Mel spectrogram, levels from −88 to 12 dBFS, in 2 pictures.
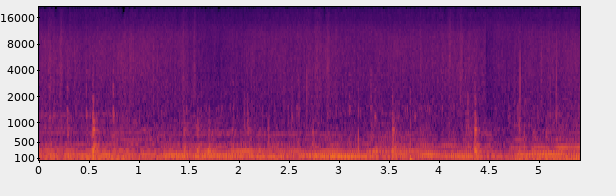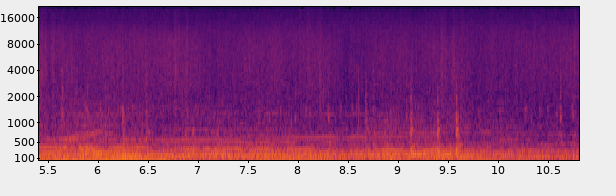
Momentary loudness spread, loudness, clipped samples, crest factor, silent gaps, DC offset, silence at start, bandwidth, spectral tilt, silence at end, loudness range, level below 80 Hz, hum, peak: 6 LU; -27 LUFS; under 0.1%; 18 dB; none; under 0.1%; 0 s; over 20 kHz; -6 dB/octave; 0 s; 3 LU; -34 dBFS; none; -8 dBFS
